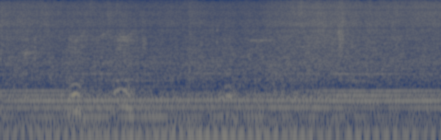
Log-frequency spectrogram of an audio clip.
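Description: A motor or engine running steadily, a constant droning hum with a fast low pulse.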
